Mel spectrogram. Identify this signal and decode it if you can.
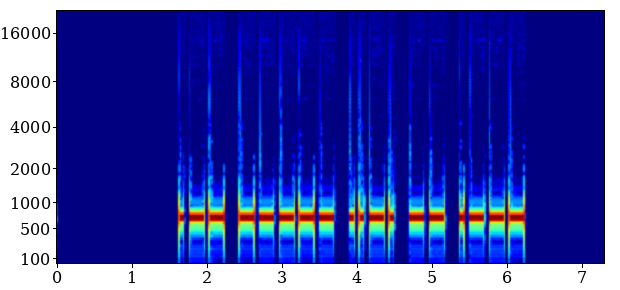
Morse code, heard as a keyed tone, about 18 wpm, 700 Hz. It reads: W0FMJ
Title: Speed Racing - USA 1x3 Call Signs 15wpm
